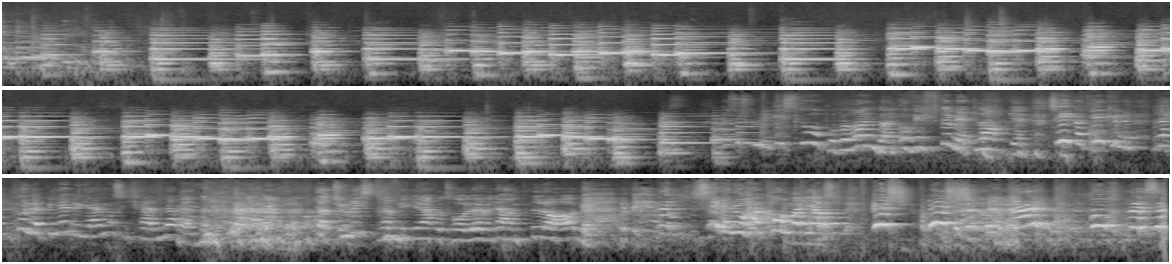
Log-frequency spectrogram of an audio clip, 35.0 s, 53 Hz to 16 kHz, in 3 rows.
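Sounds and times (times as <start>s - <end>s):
grand piano piece: 0.0s - 20.5s.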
